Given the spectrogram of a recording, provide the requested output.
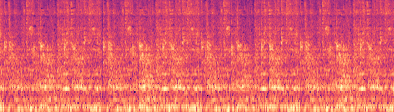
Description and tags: a small loop of a "machine" sound.
electronic, glitch, glitchy, machines, mono, noisey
